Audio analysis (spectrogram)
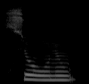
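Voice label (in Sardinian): "sunt", female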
